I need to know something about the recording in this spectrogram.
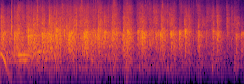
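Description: An audience bursts into sustained applause, a dense wash of many hands clapping at a steady, fairly loud level for several seconds, with a brief rising whistle-like tone right at the start.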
